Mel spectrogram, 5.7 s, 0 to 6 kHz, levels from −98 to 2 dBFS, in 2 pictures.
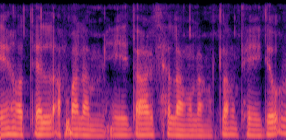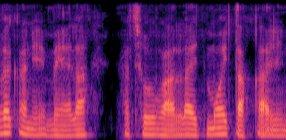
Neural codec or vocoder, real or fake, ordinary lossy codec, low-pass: codec, 16 kHz, 4.8 kbps, FACodec; fake; Opus, 64 kbps; 5.4 kHz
